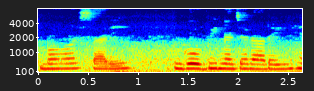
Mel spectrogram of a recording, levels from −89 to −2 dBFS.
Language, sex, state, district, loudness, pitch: Hindi, female, Uttar Pradesh, Shamli, -16 LUFS, 225 Hz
